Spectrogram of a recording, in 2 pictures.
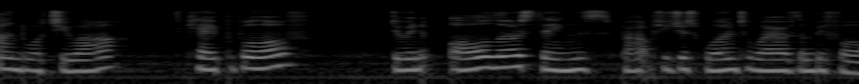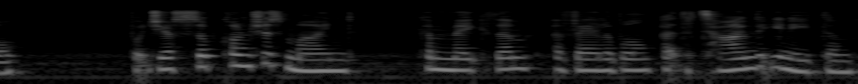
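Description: Somewhat breathy and soothing, a woman speaks in a calm tone at a medium pitch and a fairly slow pace, with fairly even intonation. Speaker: hypnotherapist. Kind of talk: hypnosis guided relaxation session. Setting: studio recording. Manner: slow, soothing, calm.

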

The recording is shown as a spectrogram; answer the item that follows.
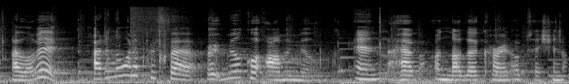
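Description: Music is clearly audible behind a woman who is talking. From South Korea. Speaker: office worker vlogger. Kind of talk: casual talk to camera. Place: office.

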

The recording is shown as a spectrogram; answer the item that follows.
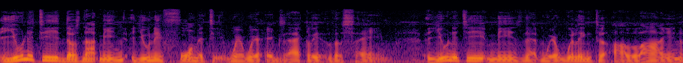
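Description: A man's dark, mellow tone at a fairly low pitch and a very slow pace, dry with no echo, over light background noise. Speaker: pastor. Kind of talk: short devotional sermon. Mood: warm, encouraging. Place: street. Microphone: earbuds.

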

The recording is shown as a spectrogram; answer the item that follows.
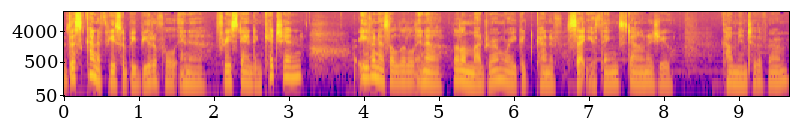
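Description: A somewhat breathy man at a fairly quick pace, ordinary pitch variation, dry sound with no echo. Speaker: vlogger browsing antiques. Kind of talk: casual vlog chat. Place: shop. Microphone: phone near.

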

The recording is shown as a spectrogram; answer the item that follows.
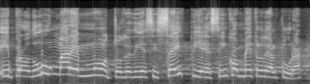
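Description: A woman speaks with a high pitch and ordinary pitch variation. Noticeable background noise can be heard. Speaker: journalist, radio/TV host. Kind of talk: live call-in show host.

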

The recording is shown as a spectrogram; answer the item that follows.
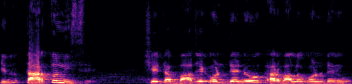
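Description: A high-pitched man with ordinary pitch variation. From Bangladesh, urban. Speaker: film producer. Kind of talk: media interview. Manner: animated.

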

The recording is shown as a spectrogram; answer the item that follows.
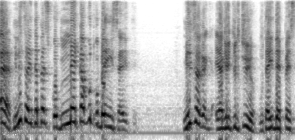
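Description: Speaking at a fairly quick pace, a man swings his pitch very widely. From DR Congo. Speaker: member of parliament; guest. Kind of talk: political interview. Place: studio. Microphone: studio mic.

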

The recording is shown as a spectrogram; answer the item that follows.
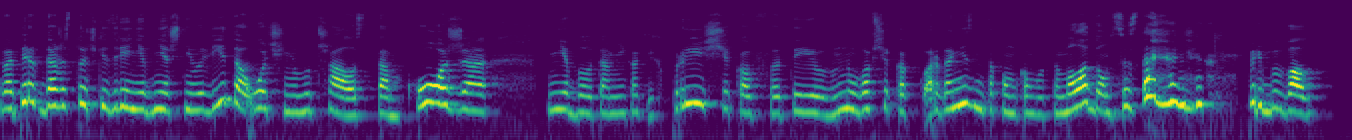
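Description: Against a quiet background, a woman talks at a fairly quick pace and a high pitch with ordinary pitch variation. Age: 40s. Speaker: beauty and lifestyle video blogger; lifestyle video blogger. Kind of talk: personal testimony to camera; product recommendation. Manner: casual, with frequent filler hesitations. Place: kitchen. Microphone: lapel.

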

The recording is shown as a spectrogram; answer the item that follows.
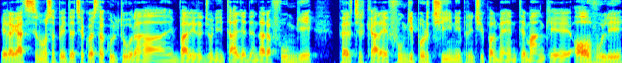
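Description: Against a quiet background, a man speaks in a monotone with flat intonation. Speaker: Italian teacher, channel host. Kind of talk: conversational interview host. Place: home room. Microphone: studio mic.

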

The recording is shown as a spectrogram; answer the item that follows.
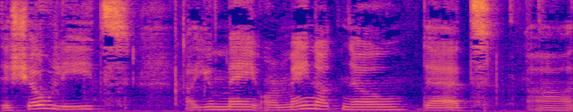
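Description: Over light background noise, a woman with a dark, mellow tone and a fairly low pitch speaks at a fairly slow pace. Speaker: dog owner vlogger. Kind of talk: casual vlog chat. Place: home room.

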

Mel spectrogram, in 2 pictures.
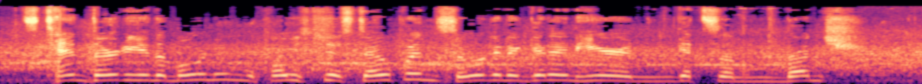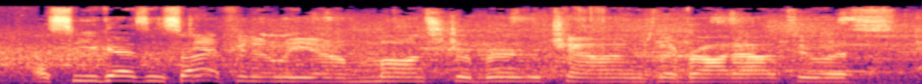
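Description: A man speaks at a fairly quick clip against loud background noise. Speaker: food challenge vlogger. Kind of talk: casual vlog chat. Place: street. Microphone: phone near.

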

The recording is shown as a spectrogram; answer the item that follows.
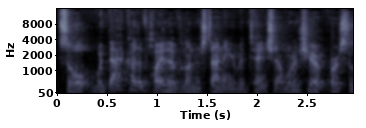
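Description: The man's intonation stays fairly even. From Ireland. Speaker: business coach. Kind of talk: monologue tutorial to camera. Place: home room.

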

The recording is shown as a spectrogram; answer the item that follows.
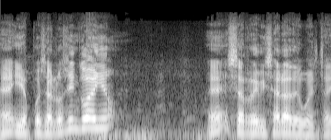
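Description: A man's bright, sharp tone in a dry sound with no echo. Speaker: local official (mayor). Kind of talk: press scrum interview answer. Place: street. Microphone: handheld.

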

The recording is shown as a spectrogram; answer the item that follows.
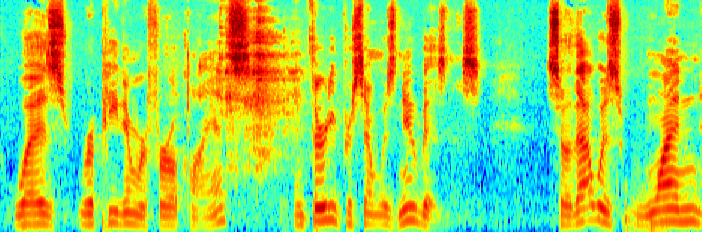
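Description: A man speaks at a fairly slow pace with ordinary pitch variation. Noticeable background noise runs underneath. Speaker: guest. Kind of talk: interview answer. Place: hall. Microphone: studio mic.

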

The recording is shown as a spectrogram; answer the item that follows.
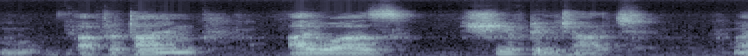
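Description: A man speaks at a moderate pace amid audible room echo and light background noise. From Pakistan, rural Punjab (Khanewal); Punjab, Pakistan. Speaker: entrepreneur and business mentor; guest. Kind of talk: fireside chat interview. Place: hall.

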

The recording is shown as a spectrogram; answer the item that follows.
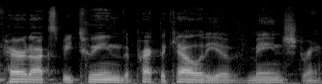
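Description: His pace is moderate. This man has an American accent. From Massachusetts. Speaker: Baptist minister and foundation program director; Baptist minister. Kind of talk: panel discussion. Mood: thoughtful, earnest. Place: stage. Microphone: studio mic.

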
